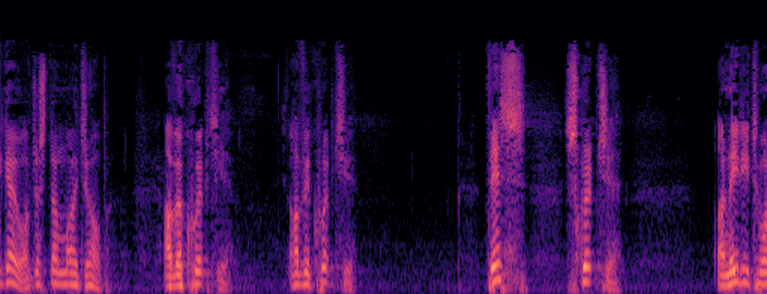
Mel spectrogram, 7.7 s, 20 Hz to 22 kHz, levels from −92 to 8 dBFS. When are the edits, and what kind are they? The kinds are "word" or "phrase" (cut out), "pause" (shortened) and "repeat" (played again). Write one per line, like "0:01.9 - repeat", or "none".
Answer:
none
